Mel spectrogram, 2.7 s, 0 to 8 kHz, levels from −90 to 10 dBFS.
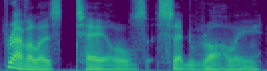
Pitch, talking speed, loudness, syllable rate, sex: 95 Hz, 90 wpm, -21 LUFS, 2.9 syllables/s, male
